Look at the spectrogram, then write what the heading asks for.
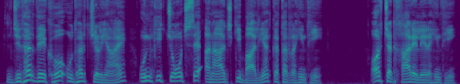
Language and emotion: Urdu, neutral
